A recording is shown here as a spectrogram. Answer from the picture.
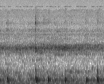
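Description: Fingers tapping on a laptop's keys or trackpad, picked up as soft, low thumps at an uneven rate of a few a second, over a steady electrical hum from the PA system.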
